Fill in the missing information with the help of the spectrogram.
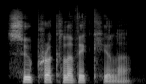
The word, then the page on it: supraclavicular: British English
